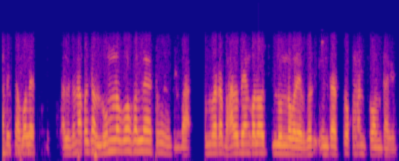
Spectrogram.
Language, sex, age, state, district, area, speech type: Assamese, male, 18-30, Assam, Lakhimpur, urban, conversation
